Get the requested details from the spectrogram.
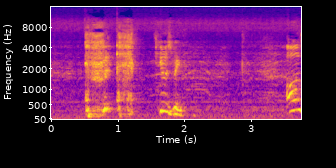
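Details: A woman coughing during a speech: two sharp coughs, then throat clearing and a strained voiced sound.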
